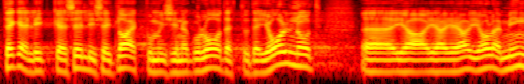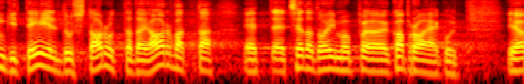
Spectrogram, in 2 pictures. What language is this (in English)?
Estonian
